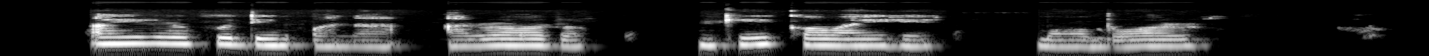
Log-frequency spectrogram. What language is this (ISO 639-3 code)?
ibo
